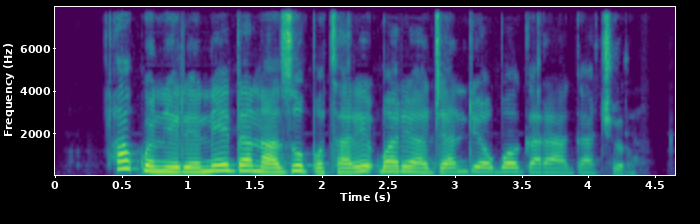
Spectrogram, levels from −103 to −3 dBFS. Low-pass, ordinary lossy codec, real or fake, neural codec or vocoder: none; none; fake; codec, 16 kHz, 8 kbps, FunCodec, trained on LibriTTS, 25 frames a second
